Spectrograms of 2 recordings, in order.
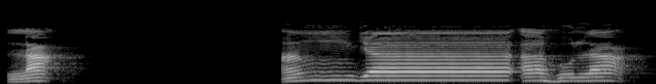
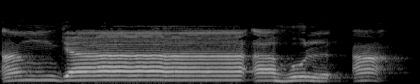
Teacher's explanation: dipindahlah harokat hamzah yang fathah kepada lam. Jadi la, anja'ahul la, tidak anja'ahul a. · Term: an-naql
